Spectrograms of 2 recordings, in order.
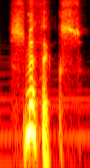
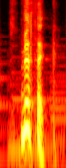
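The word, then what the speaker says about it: Smithwick's: Spring Smithwicks is pronounced Smithix. Okay. Thank you for that. I didn't know that. Justin Forge, our Canadian beer uh authority, says Smithwick. Smithic is the accepted pronunciation. Okay, Smithic.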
